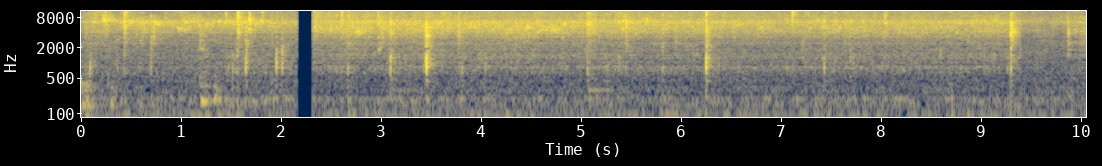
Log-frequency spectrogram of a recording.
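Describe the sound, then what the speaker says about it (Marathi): Sabudana and potato sandge frying in hot oil make a continuous hissing bubble with scattered small pops and crackles, steady throughout. "आता आपल्याला फ्राय करायचे आहे सांडगे"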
